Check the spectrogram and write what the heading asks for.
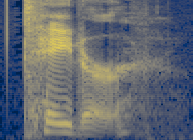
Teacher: Or the final “o” changing to “er,” like “potato” would be “tader.”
